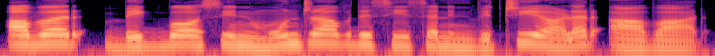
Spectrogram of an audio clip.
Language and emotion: Tamil, neutral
